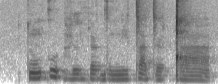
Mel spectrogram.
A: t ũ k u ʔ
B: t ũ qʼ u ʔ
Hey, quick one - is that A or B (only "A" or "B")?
A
